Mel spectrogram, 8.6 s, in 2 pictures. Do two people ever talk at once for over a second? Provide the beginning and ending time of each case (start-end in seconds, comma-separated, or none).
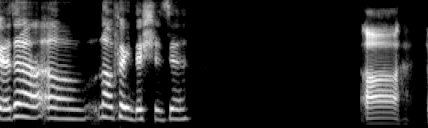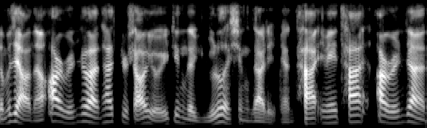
none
